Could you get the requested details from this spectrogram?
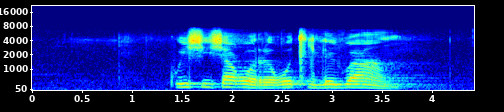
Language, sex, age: Northern Sotho, male, 26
